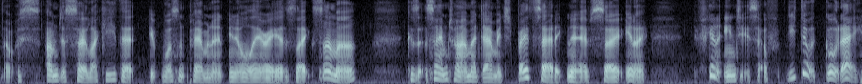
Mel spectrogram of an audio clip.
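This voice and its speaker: A woman's voice: low-pitched, very animated, a little slow, a bit bright, dry recording. A woman in her forties rambling candidly in a casual vlog, filming herself on a phone at home. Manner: rambling, candid, self-deprecating with chuckles. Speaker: vlogger. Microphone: handheld phone camera.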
